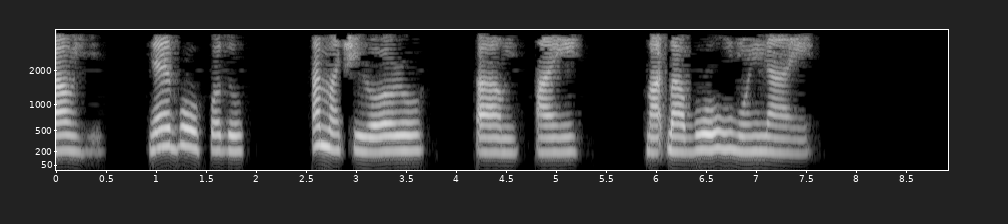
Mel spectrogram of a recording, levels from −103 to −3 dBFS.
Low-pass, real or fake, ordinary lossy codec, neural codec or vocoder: 3.6 kHz; fake; MP3, 16 kbps; codec, 16 kHz, 0.5 kbps, FunCodec, trained on LibriTTS, 25 frames a second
